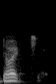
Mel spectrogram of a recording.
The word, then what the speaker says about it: Dolce: She'd be proud of me that I said that right, Dolce.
